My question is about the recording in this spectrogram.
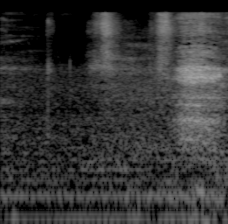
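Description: A woman's breath: a short, noisy exhale near the end, over faint room noise.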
